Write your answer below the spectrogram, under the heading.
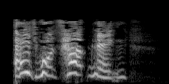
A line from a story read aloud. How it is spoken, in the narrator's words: She screamed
